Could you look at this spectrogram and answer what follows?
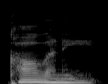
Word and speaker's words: colony: Even though we spell colony with two O's, we pronounce each O a bit differently. Listen again to the singular form, colony. Note that the first letter O suggests this vowel sound, ah.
